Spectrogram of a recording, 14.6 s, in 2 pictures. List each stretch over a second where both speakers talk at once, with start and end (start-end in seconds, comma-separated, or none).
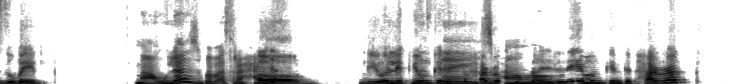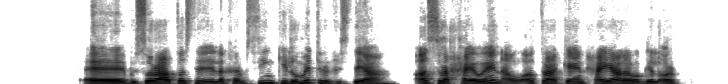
4.1-5.6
